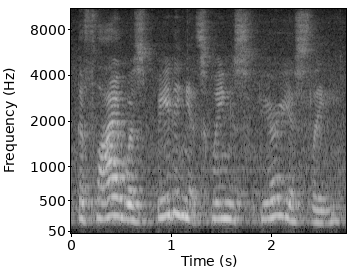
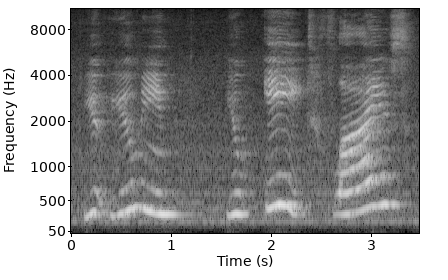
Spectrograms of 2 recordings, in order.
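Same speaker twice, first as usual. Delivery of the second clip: slow, stammering horrified gasp; 6 semitones higher, 4 dB louder, slower than usual. Acted. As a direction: recoil in disbelief, halting. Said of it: "gasped Wilbur".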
